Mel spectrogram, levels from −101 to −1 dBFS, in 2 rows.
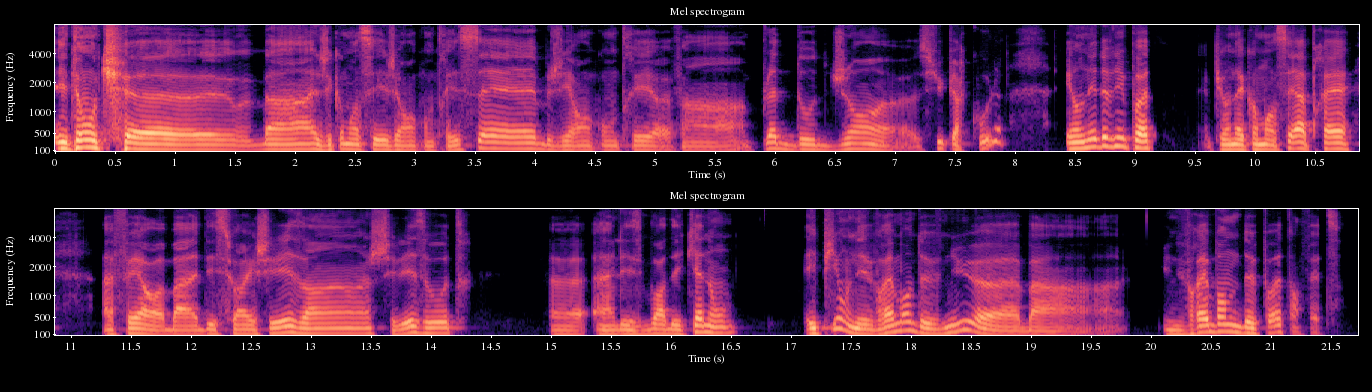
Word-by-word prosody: Et 145 0 +8
donc, 165 -1 +7
heu, 115 -4 +5
ben, 120 +2 0
j'ai 115 0 -2
commencé, 120 -2 0
j'ai 110 - -4
rencontré 105 0 -5
Seb, 135 -1 0
j'ai 105 0 -5
rencontré, 105 +1 -6
heu, 100 - -6
enfin, 95 +1 -10
plein 145 +1 0
d 135 - -7
d'autes 115 -2 -3
gens, 125 +1 -3
heu, 95 - -15
super 145 - -6
cool! 305 +2 -5 0.5
Et 140 - +3
on 145 +1 +5
est 180 - +4
devenus 195 -1 +3
potes. 155 -3 +6 0.4
Et - - -20
puis - - -6
on 120 - +3
a 115 - +4
commencé 120 +2 0
après 135 -2 +3 0.4
à 105 - -4
faire, 120 +1 +2
heu, - - -5
bah, 100 0 -1
des 105 +2 -4
soirées 105 +2 -3
chez 105 +4 -3
les 135 +1 +2
uns, 120 0 -1
chez 115 -4 -8
les 130 +5 0
autres, 125 0 -2 0.7
heu, 100 -1 -6
à 100 - -4
aller 100 +1 -2
se 95 - -7
boire 110 +2 -1
des 105 -1 -2
canons. 140 -1 0 0.6
Et 120 - +4
puis 180 - -4
on 215 - 0
est 115 -2 +3
vraiment 145 - 0
devenus, 140 - -1
heu, 95 -7 0
ben, 85 -1 -8 0.3
une 100 -1 -5
vraie 150 +10 +2
bande 165 -2 +1
de 130 -2 +3
potes, 140 +5 -4
en 85 - -11
fait. 85 - -16
120 Hz, 180 wpm, -21 LUFS, 105-135 Hz, 0.7 s, Et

